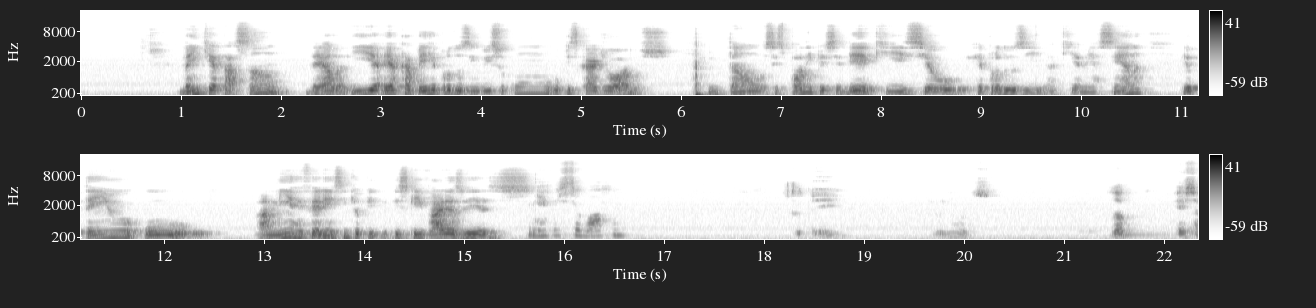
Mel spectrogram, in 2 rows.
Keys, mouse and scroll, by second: 6.8 click, 7.7 click, 9.0 click, 10.3-14.9 drag, 15.5 space.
